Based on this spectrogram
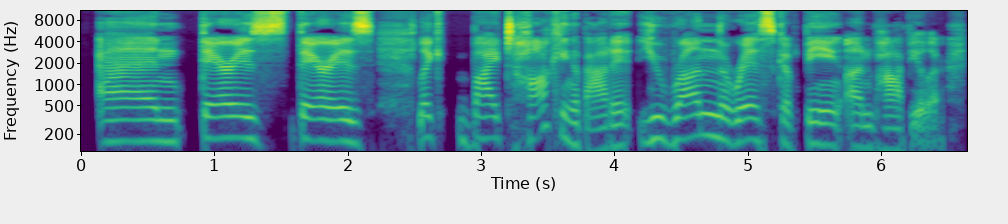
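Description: A woman with an American accent speaks in a very deep, low pitch with ordinary pitch variation, in a dry, close sound with no echo. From Texas. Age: 40s. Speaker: author and podcaster. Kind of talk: casual chat.

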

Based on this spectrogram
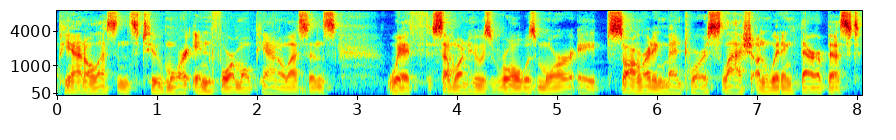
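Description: A man with an American accent talks at a moderate pace and fairly low pitch. His intonation is monotone and flat. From New Jersey. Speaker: musician. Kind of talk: interview. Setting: video call.

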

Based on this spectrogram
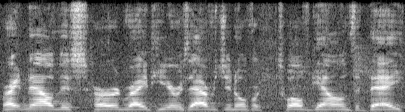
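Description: Over music in the background, a man with an American accent talks at a moderate pace and medium pitch. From New York City, the Bronx. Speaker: dairy farm owner. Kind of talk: interview. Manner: halting.

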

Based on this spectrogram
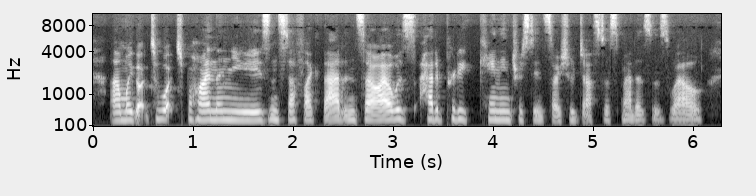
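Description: Rattling along at a very fast pace with hardly any pauses, a woman speaks with an Australian accent. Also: dry, close sound with no echo. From Australia, Melbourne. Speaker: author. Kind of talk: interview.

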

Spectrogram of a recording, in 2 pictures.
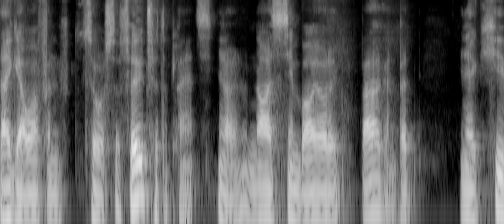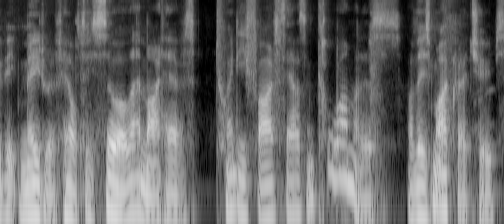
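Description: In a very clean recording with a silent background, a man with an Australian accent speaks at a fairly low pitch in a dark, mellow, somewhat breathy tone. His intonation is lively and his pace moderate. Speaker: farmer and author. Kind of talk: interview conversation.

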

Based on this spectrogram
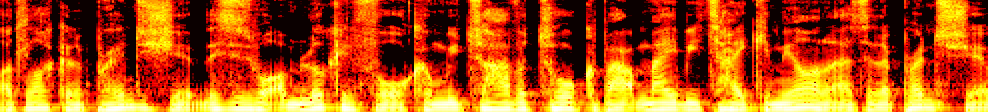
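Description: Speaking at a fairly quick pace with lively intonation, a man with an English accent has a fairly low pitch. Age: 40s. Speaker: electrician and podcast host. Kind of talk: solo podcast monologue.

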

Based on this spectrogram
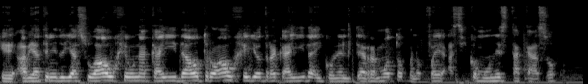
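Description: Speaking very fast in a high voice, this man is heard over noticeable background noise. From Mexico City. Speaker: novelist. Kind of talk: interview.

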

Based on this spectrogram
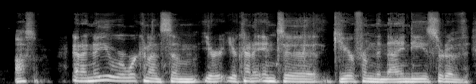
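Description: A somewhat breathy man with an American accent talks at a fairly quick pace, using a medium pitch and ordinary pitch variation. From US, Vermont. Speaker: podcast host. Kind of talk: casual interview.

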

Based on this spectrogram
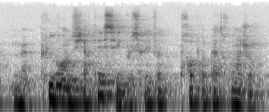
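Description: Amid noticeable background noise and audible room echo, a man with a fairly low voice talks very fast. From Brittany, between Rennes and Saint-Malo. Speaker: hotel and restaurant founder. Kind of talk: interview. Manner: halting, repeats words.

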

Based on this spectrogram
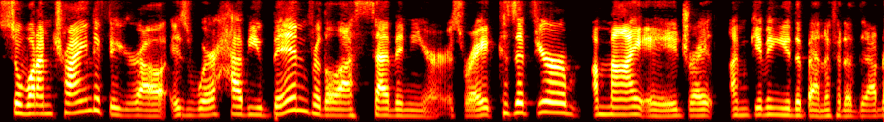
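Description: With an American accent and a plain, everyday voice, a woman talks at a fairly quick pace with fairly low pitch and ordinary pitch variation, the sound dry and close with no echo over a quiet background. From California, Bay Area. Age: 30s. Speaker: podcast host and book commentator. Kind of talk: casual interview chat. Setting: remote video call.

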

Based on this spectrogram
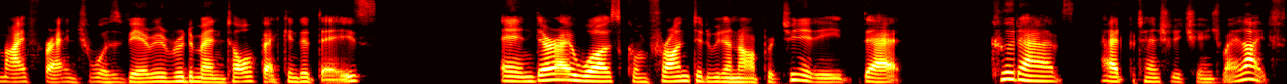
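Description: With an Italian accent, a woman talks at a moderate pace and a fairly low pitch, her pitch varying in an ordinary way. The sound is dry and close with no echo, a very clean recording with a silent background. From Italy. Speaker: tech executive. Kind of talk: interview conversation. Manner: animated.

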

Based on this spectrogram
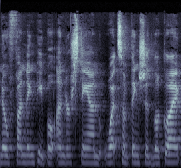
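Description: Her voice is a woman's, with a bright, sharp tone. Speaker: business manager and producer. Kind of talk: casual chat.

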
